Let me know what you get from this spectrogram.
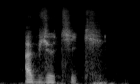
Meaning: abiotic
- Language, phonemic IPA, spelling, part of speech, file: French, /a.bjɔ.tik/, abiotique, adjective, LL-Q150 (fra)-abiotique.wav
